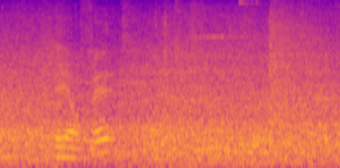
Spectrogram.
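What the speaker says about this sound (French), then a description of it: "on a pris le RER à Paris" An RER commuter train in Paris rumbles with a steady, loud onboard hum and rattle while a person talks over it.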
